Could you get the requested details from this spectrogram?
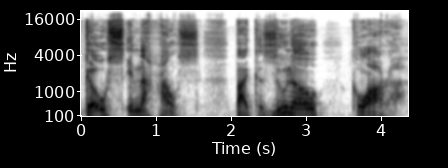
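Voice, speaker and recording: Very animated yet slow-paced, this medium-pitched man has a darkish tone. As storyteller and host of a children's book show, he dramatizes Halloween picture books, stopping for questions and asides to the young audience.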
